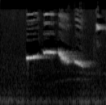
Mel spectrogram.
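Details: Sunda pied fantail song, played as a lure for training birds. Clear whistles step up in pitch, then a slurred note glides downward, ending in a faint high whistle.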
